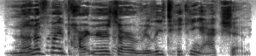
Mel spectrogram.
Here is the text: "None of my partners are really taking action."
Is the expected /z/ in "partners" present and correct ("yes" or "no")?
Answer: yes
